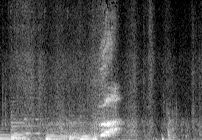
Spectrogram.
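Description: Background music with steady chords. About two seconds in, a woman lets out a short, loud, strained cry as she heaves a heavily loaded backpack onto her back.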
